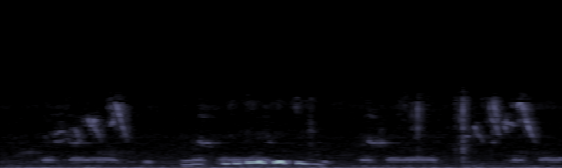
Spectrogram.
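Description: Doves cooing in a repeating phrase of short low notes, with a louder, wavering call about two seconds in. Quick high chirps from smaller birds come in twice.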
